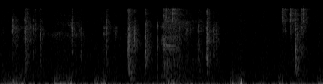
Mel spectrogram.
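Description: Faint, scattered clicks of computer keyboard keystrokes and mouse buttons, several separate taps with short gaps between them.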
